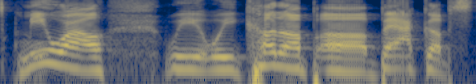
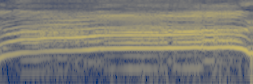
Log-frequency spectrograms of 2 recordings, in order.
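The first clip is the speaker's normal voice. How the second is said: very high, loud shriek; high shriek of horror; horrified scream; 6 dB louder than usual. Acted. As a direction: scream at the monster. Family sees the monster.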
